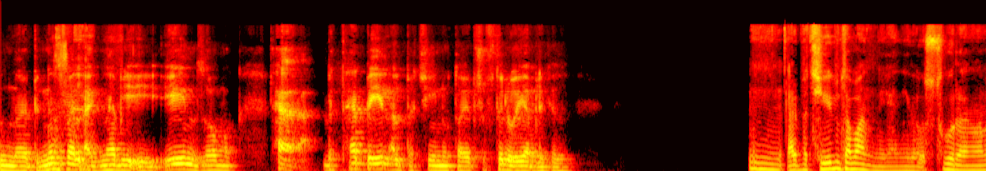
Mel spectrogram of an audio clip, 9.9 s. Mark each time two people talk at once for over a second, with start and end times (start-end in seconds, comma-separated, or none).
none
